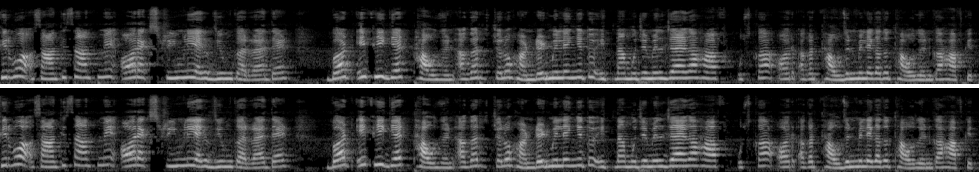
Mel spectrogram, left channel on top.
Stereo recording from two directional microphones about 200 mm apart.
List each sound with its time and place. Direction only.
0.0 s a woman's voice: 30° right (ahead or behind)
